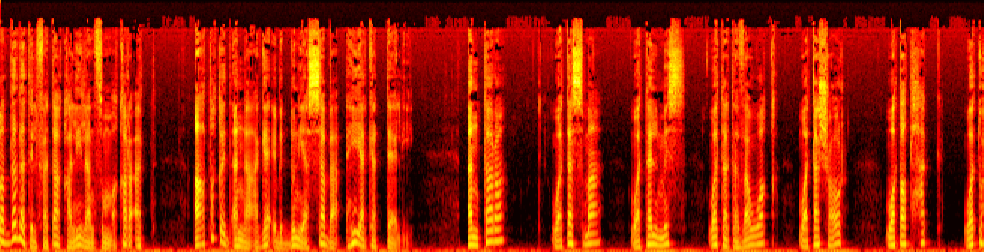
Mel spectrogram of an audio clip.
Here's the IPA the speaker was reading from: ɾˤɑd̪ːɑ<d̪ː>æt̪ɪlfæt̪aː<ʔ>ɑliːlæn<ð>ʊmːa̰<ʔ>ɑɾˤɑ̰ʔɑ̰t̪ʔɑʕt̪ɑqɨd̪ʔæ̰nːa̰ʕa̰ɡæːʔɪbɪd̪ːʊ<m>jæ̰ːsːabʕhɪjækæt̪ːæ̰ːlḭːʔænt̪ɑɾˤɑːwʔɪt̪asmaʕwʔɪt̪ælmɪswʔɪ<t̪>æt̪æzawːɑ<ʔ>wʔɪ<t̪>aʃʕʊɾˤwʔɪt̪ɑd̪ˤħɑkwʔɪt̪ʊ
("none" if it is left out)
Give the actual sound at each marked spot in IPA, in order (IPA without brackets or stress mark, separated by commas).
d̪, q, θ, q, n, t̪, q, t̪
